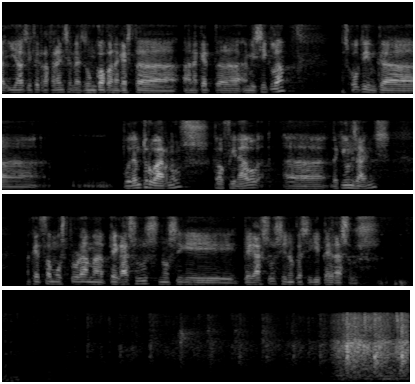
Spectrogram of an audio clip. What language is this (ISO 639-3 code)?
cat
